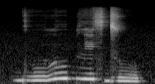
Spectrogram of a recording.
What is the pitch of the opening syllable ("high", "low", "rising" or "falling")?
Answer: low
